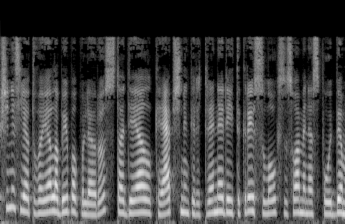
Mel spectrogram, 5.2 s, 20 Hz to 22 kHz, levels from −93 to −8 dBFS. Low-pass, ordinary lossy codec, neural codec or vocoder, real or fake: 14.4 kHz; MP3, 48 kbps; autoencoder, 48 kHz, 32 numbers a frame, DAC-VAE, trained on Japanese speech; fake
